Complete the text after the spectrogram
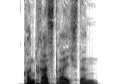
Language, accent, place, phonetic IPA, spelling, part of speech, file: German, Germany, Berlin, [kɔnˈtʁastˌʁaɪ̯çstn̩], kontrastreichsten, adjective, De-kontrastreichsten.ogg
- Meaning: 1. superlative degree of kontrastreich 2. inflection of kontrastreich: strong genitive masculine/neuter singular superlative degree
